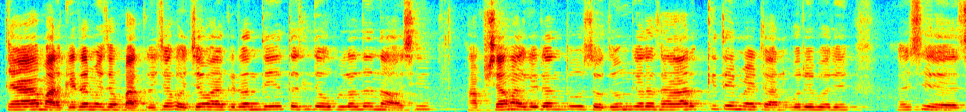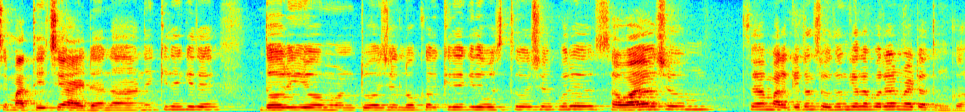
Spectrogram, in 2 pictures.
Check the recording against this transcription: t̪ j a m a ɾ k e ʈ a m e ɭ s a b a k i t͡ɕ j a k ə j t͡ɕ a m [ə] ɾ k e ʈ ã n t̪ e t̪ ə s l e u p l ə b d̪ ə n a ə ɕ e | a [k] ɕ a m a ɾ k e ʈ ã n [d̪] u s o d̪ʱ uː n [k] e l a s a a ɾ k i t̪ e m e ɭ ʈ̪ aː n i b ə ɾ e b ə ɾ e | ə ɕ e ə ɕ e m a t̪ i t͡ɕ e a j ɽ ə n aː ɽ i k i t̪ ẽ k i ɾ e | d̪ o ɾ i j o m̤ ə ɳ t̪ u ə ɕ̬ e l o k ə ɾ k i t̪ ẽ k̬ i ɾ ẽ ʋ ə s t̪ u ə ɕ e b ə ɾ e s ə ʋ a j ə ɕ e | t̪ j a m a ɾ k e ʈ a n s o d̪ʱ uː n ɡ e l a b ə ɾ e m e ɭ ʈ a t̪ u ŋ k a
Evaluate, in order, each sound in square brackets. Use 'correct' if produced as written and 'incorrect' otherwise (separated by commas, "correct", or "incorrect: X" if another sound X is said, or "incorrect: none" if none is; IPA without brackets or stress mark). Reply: incorrect: a, incorrect: p, incorrect: t̪, incorrect: ɡ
